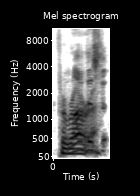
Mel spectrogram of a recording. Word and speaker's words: Ferrara: Mr. Abel Ferrara or Ferrara. – Ferrara.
